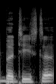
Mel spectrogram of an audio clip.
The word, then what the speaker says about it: Bautista: starring Eric Nam, Dave Bautista. Is that how you say it? I think so. Bautista. I didn't want you coming after me again. Yeah. What did you say last night? Bautista. Batista. Yeah, Batista.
